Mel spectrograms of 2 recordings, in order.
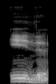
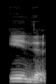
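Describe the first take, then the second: No difference in how they are said.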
